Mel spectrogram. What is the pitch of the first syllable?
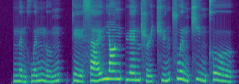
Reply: low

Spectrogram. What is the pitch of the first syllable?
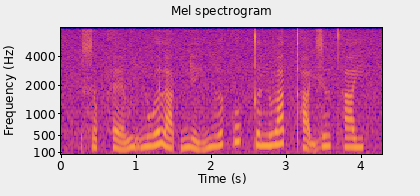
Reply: low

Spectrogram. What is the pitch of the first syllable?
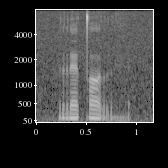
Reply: high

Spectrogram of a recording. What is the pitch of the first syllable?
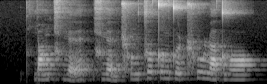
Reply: rising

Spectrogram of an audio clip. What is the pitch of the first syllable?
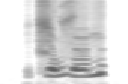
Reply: rising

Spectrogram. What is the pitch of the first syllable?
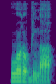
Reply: high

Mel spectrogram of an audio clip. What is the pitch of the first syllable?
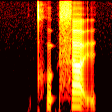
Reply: high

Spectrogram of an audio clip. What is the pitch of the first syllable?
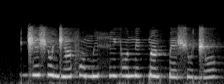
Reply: high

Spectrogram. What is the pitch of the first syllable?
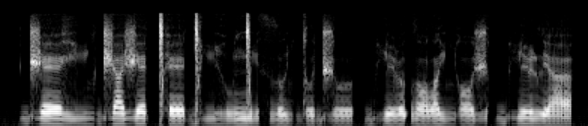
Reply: falling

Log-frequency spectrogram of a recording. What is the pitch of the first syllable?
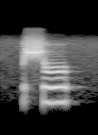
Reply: low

